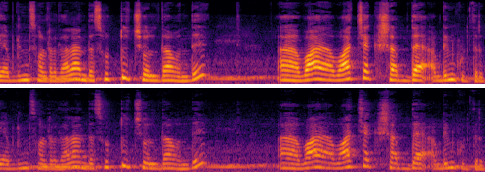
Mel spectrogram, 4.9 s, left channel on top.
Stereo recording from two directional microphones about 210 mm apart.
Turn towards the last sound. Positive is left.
turn(degrees=50)  # may be behind; listen again after turning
